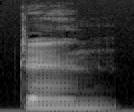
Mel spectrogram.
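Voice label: "zhen1", Mandarin Chinese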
